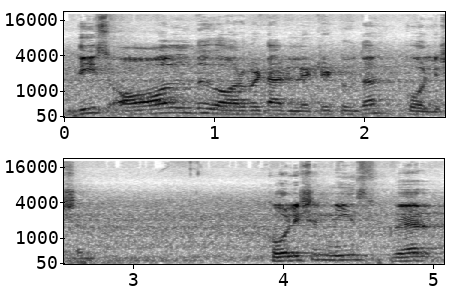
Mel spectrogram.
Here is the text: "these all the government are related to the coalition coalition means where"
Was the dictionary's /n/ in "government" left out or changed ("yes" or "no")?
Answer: yes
